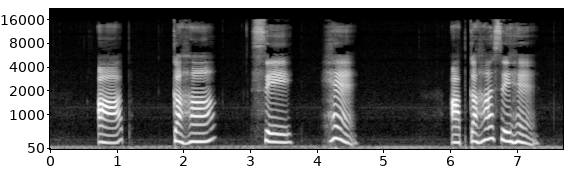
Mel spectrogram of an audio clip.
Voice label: Where are you from, Common Hindi Phrases for travel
